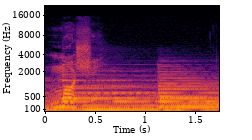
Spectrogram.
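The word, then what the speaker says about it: משה: ¿Cómo se dice Moisés en hebreo? Moshe. Correcto.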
